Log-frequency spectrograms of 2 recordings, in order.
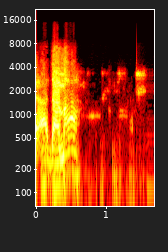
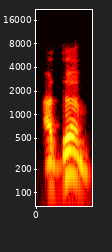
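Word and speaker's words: אדם: Adam Adamá é o radical. Só que o senhor não vai ler Adama. O senhor vai ler Adam. Adam não é Adam. É Adam. Adam.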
